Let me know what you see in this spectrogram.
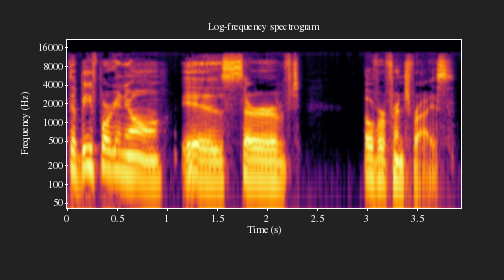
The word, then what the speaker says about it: Bourguignon: How do you say that? Bourguignon? – Basically like that.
